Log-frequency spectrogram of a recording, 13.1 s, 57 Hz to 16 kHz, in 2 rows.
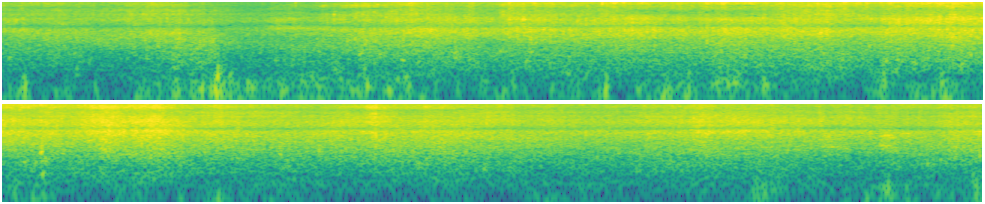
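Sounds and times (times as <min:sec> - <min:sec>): wind buffeting microphone: 0:00.0 - 0:08.5, 0:11.1 - 0:13.0
waves washing on shore: 0:00.0 - 0:13.0.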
